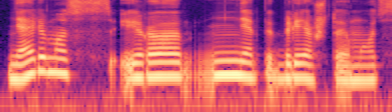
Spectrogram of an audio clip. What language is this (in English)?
Lithuanian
